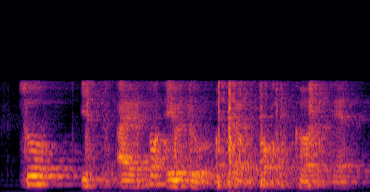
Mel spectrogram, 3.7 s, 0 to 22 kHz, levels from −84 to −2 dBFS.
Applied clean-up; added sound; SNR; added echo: none; none; none; reverberation time 1.1 s.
